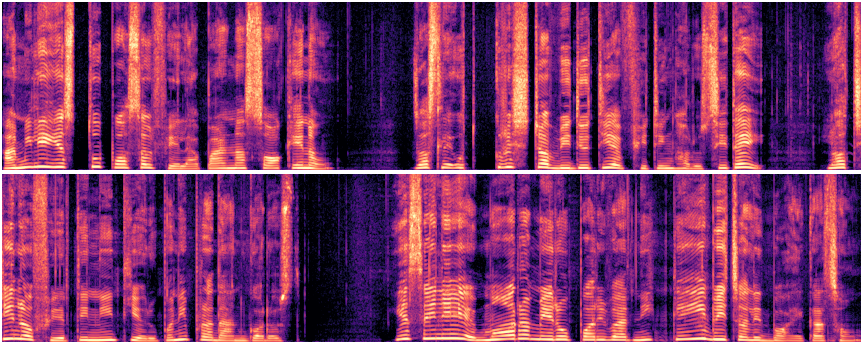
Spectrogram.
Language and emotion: Nepali, sad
